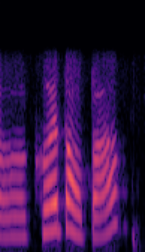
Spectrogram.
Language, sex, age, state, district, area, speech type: Goan Konkani, female, 18-30, Goa, Bardez, urban, conversation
